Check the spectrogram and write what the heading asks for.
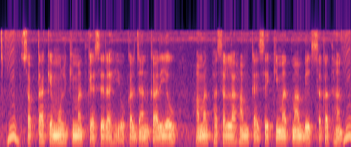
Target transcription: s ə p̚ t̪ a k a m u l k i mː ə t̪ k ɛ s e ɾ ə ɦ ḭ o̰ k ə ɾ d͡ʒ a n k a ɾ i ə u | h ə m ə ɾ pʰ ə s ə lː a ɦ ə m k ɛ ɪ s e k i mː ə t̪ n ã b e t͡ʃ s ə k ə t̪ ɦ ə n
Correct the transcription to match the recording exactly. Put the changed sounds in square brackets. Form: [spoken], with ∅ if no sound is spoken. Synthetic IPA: s ə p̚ t̪ a k [e] m u l k i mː ə t̪ k ɛ s e ɾ ə ɦ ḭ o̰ k ə ɾ d͡ʒ a n k a ɾ i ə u | h ə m ə ɾ pʰ ə s ə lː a ɦ ə m k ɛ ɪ s e k i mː ə t̪ [m] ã b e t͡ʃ s ə k ə t̪ ɦ ə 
